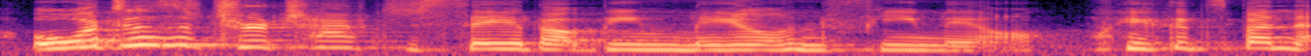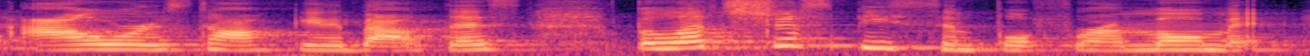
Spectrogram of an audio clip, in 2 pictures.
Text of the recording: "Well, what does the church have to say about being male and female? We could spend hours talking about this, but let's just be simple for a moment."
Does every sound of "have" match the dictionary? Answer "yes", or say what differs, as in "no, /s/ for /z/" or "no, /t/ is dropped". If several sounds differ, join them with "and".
no, /f/ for /v/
